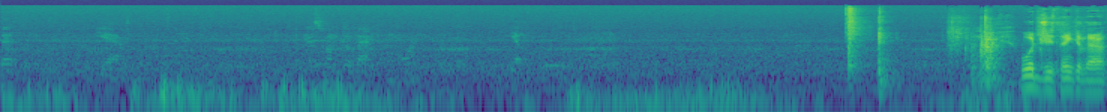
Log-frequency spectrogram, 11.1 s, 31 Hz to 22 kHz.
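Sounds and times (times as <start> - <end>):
bowstring snap: 8.4 - 9.0
arrow smacking target: 8.4 - 9.9.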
